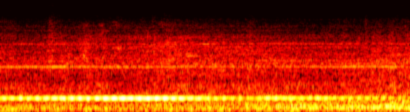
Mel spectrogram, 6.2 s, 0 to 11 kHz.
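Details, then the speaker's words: Jayco Jay Flight 28BHBE travel trailer slide-out retracting quickly with the door closed: a steady mid-pitched motor whine with light even pulsing and no grinding. The noise is an override that stops the slide going too far and is normal and harmless. "I wanted you to hear that noise. Don't fear that noise. That is just an override so that your slide doesn't go too far. It's not harming the slide at all."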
